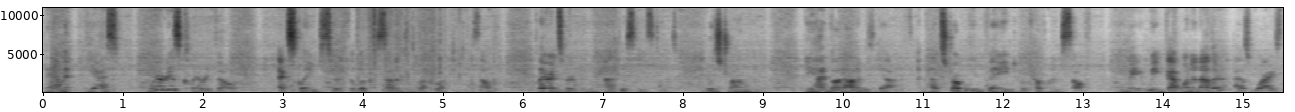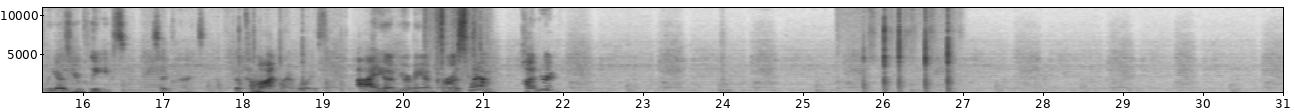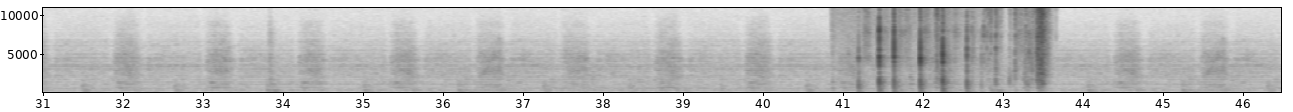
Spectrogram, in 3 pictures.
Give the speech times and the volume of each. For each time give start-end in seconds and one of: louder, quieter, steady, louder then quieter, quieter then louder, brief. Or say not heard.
0.0-21.9 steady.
